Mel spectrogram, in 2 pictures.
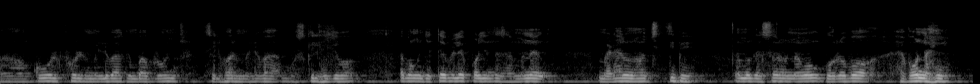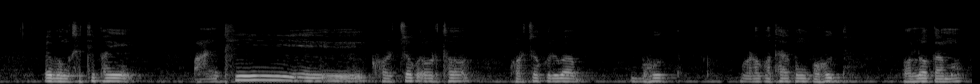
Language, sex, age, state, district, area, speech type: Odia, male, 18-30, Odisha, Subarnapur, urban, spontaneous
